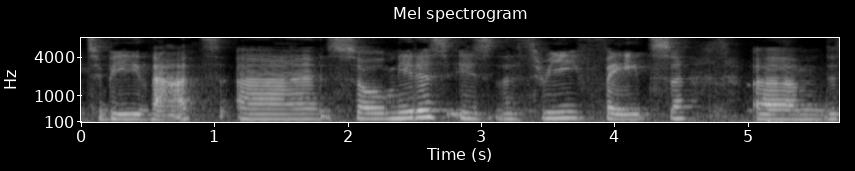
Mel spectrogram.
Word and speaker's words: Moires: I decided to call it Moires, which is written in a very weird way, I know. But that's how it's pronounced.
